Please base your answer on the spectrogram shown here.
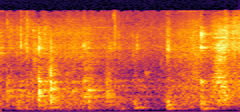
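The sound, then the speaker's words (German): Plums drop into spiced caramel simmering in a pot, making faint sizzling with a few soft clattering bursts and scraping sounds. “Gewürze sind drin, jetzt kommen unsere Zwetschgen da rein.”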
